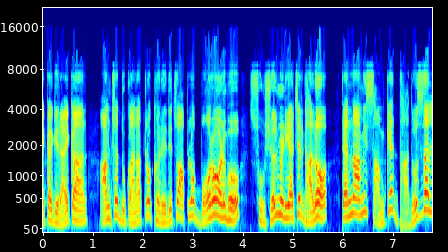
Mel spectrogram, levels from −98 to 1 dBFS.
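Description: From start to finish, the resampler restarted on every block. Each 20 ms block was converted on its own, which fits a change from 16 kHz up to 48 kHz, so at every block edge the filter lacked the real neighbouring samples and worked from silence or the wrong end of the block. That leaves a small error at each boundary, repeating 50 times a second. It comes through as a low, rough buzz riding on the speech, present only while sound is there.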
